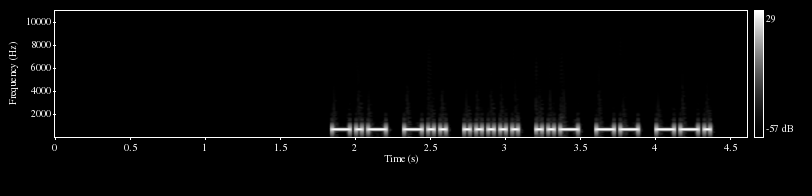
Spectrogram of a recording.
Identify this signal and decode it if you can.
Morse code, heard as a keyed tone, about 27 wpm, 700 Hz. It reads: KD5UMG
